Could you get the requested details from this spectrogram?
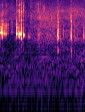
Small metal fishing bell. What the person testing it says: しばらく水に浸かっているが、まだ少しガタガタと音がする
